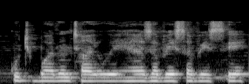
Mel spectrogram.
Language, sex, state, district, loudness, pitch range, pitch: Hindi, male, Uttar Pradesh, Shamli, -14 LUFS, 160-165 Hz, 160 Hz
